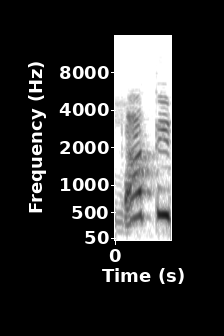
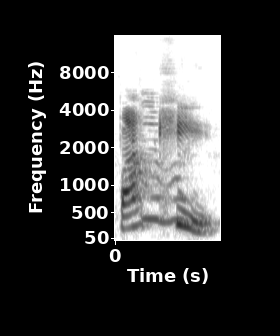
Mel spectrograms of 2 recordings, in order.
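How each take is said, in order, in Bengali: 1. মাঝের ব্যঞ্জনটি একটি সাধারণ t ধ্বনি। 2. মাঝের ব্যঞ্জনটি একটি মহাপ্রাণ kh ধ্বনি। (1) "পাতি নয়" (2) "নয় পাখি"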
